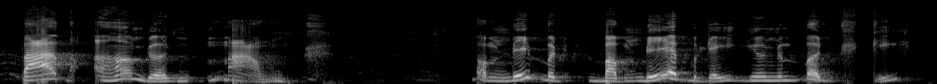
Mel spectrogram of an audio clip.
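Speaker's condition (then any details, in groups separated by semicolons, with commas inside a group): Cerebral palsy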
